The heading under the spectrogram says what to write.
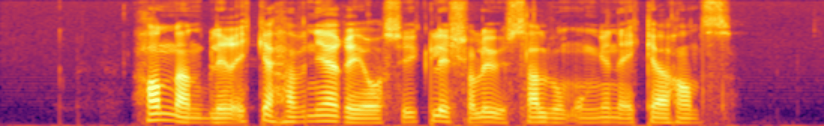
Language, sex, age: Norwegian, male, 20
